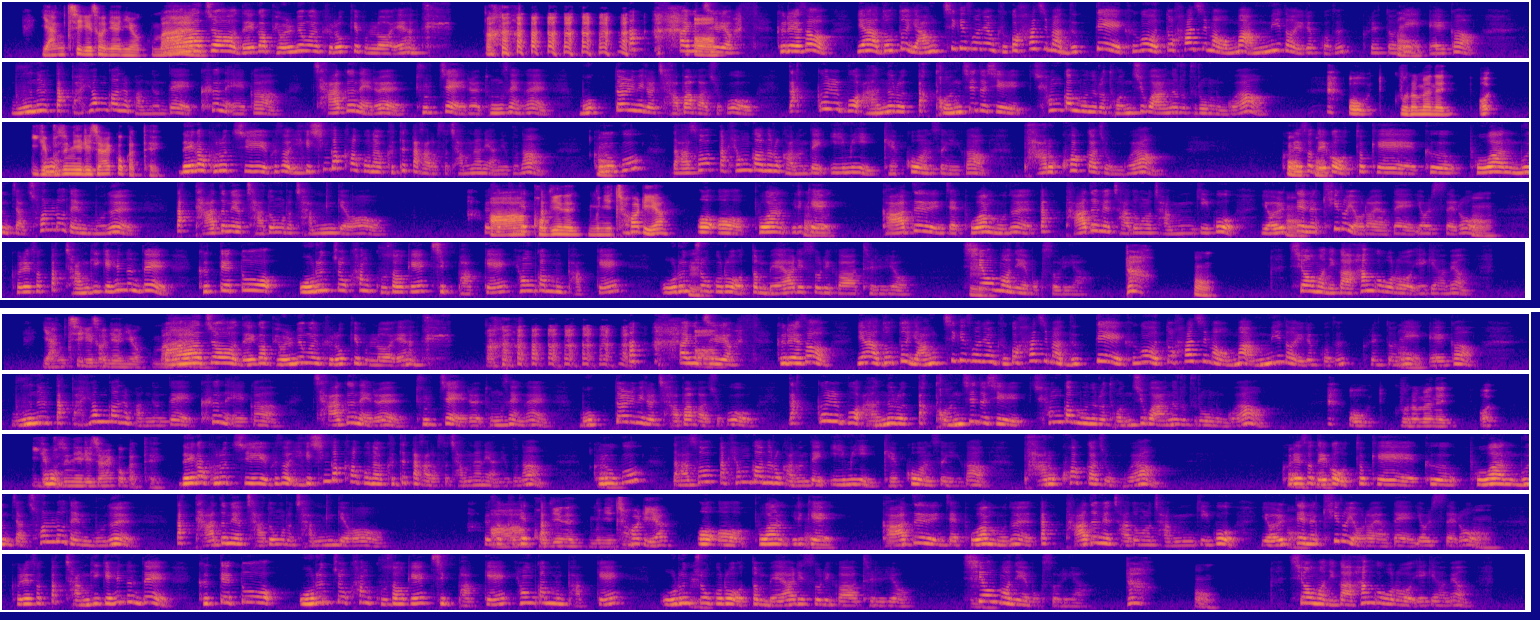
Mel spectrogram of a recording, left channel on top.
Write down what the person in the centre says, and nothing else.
맞아, 내가 별명을 그렇게 불러, 애한테.
<laughs>
아이고, 찔려. 그래서, 야, 너 또 양치기 소년 그거 하지 마. 늑대, 그거 또 하지 마. 엄마 안 믿어. 이랬거든. 그랬더니
애가 문을 딱 봐- 현관을 봤는데 큰 애가 작은 애를 둘째 애를 동생을 목덜미를 잡아가지고 딱 끌고 안으로 딱 던지듯이 현관문으로 던지고 안으로 들어오는 거야.
어,
내가 그렇지. 그래서 이게 심각하구나. 그때 딱 알았어. 장난이 아니구나. 그러고
나서 딱 현관으로 가는데 이미 개코 원숭이가 바로 코앞까지 온 거야. 그래서
내가 어떻게 그 보안 문, 자, 철로 된 문을 딱 닫으면 자동으로 잠겨. 그래서
그게
딱,
어, 어, 어, 보안, 이렇게
가드, 이제 보안 문을 딱 닫으면 자동으로 잠기고, 열
때는 키로 열어야 돼, 열쇠로.
그래서 딱 잠기게 했는데, 그때 또 오른쪽 한 구석에 집 밖에, 현관문 밖에, 오른쪽으로
어떤 메아리 소리가 들려. 시어머니의
목소리야.
시어머니가 한국어로 얘기하면,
